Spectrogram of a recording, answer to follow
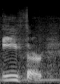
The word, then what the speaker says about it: Æther: fly masterís ether and it has a combo AE letter at the beginning but asked one of the employees and they said pronouncing it ethers probably right because that's how he pronounces it so we'll go with it now it seems to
